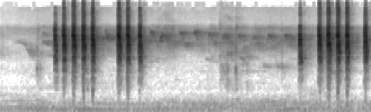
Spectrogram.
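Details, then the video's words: Eurasian tree sparrow in gacor form, used for masteran training: a quick group of about five bright high chirps, a few more, a pause with faint thin notes, then another fast group. "Kompilasi Masteran Burung Gereja Gacor"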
